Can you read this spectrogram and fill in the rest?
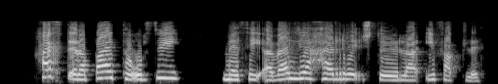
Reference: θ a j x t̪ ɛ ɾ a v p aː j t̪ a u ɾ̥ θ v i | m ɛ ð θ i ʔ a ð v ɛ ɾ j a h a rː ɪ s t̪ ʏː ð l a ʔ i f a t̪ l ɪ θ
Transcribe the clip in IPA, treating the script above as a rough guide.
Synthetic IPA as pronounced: h a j x t̪ ɛ ɾ a ð p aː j t̪ a u ɾ̥ θ v i | m ɛ ð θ i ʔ a ð v ɛ l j a h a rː ɪ s t̪ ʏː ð l a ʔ i f a t̪ l ɪ θ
